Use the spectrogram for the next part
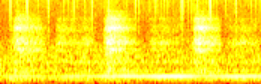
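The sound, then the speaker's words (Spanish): Slow, audible breathing of a silent person on a phone call repeats about three times in an even rhythm, fairly loud over a steady electrical hum of the open line, with no one speaking, before the caller hangs up. “No hubo respuesta, solo su respiración.”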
